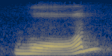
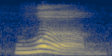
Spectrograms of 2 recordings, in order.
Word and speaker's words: worm: before o r so we do not say warm we say worm we say word therefore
